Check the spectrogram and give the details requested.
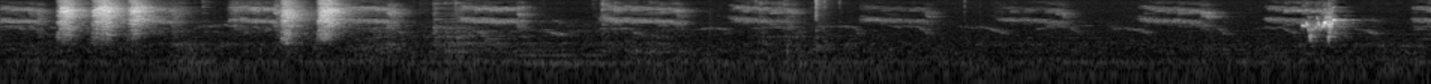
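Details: Budgerigar chattering: two loud scratchy bursts open, then a steady run of short, clipped chirps repeated about once a second, ending with another harsh burst.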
